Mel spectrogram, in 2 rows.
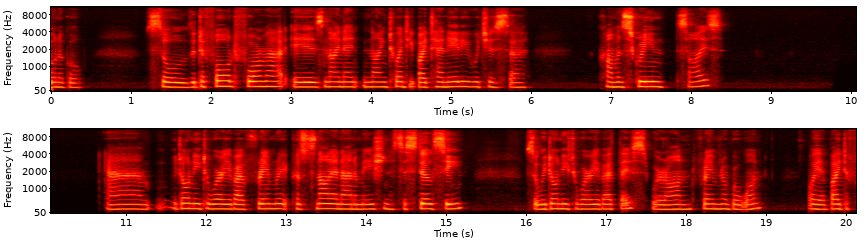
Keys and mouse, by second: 19.2 click.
